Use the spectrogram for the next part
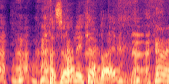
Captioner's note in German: lacht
